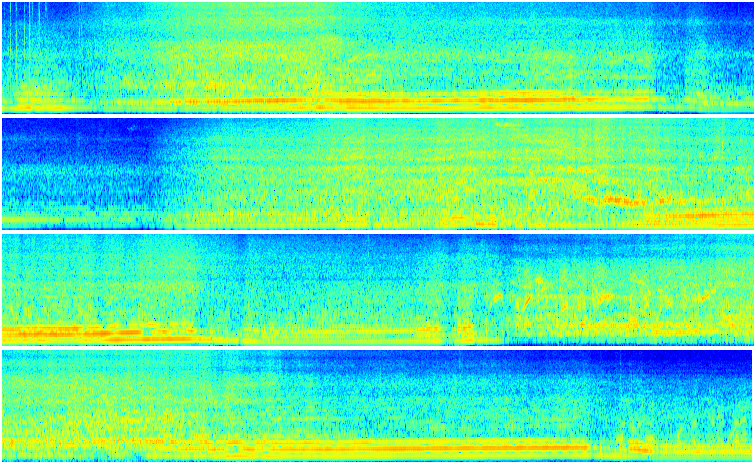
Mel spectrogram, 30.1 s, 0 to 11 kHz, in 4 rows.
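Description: Peugeot 106 hill-climb car's four-cylinder engine pulling hard at high revs, its pitch holding steady for long stretches. The pitch drops sharply twice, once about a quarter of the way in and once near the end, and in the middle section it rises and falls several times in quick succession as the car brakes, downshifts and accelerates through tight corners.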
